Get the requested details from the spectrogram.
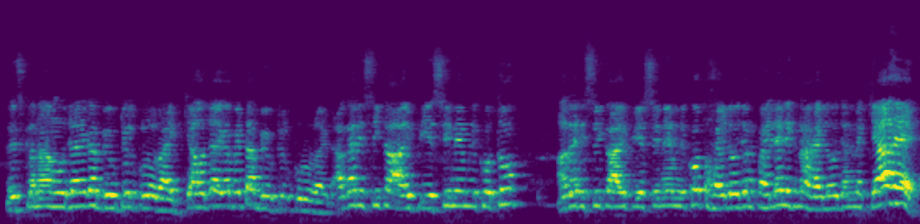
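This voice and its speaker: A man's voice: high-pitched, gravelly. A male chemistry teacher lecturing a class, firing questions at his students and answering them himself, calling them beta and bhaiya. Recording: echoey room, voice from far off.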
